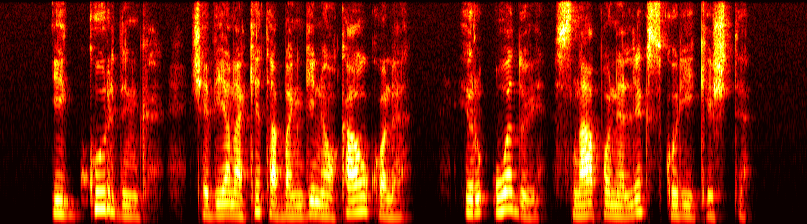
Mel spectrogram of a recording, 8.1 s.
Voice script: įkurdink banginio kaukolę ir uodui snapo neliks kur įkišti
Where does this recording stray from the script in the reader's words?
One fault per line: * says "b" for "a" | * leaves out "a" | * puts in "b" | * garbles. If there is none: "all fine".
* puts in "čia vieną kitą"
